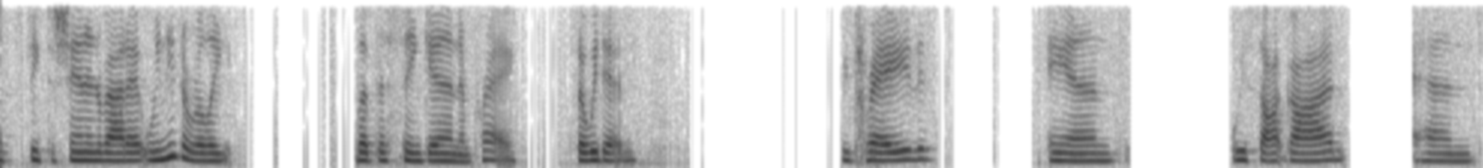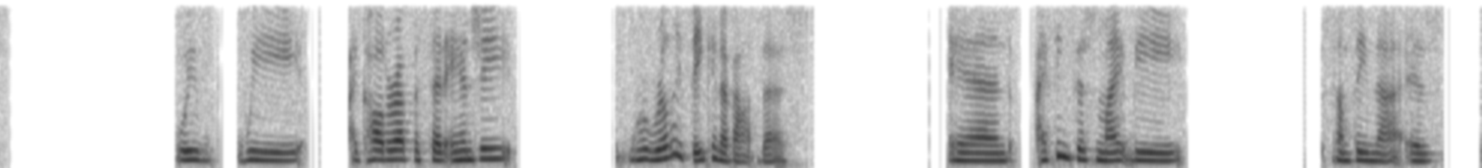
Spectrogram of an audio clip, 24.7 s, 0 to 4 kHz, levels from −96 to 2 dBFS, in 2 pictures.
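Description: No technical faults occur anywhere in the speech, so there are none to place in time order.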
